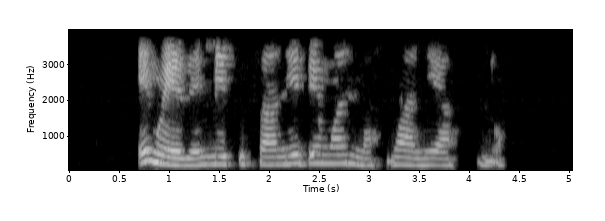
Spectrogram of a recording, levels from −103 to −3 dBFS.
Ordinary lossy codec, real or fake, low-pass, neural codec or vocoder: none; fake; 3.6 kHz; vocoder, 24 kHz, 100 mel bands, Vocos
